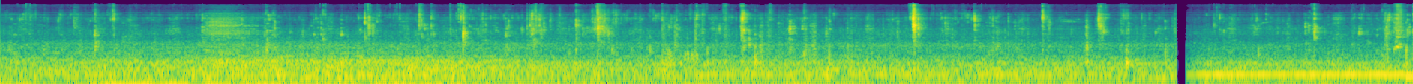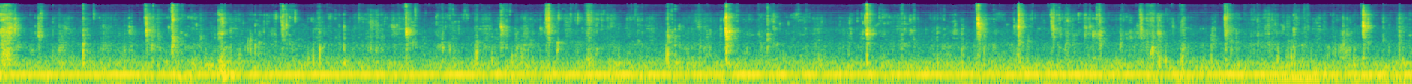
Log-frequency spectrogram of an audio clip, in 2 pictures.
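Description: People chewing and biting soft pounded yam with okra soup, eaten by hand: wet mouth sounds with many scattered clicks and smacks. The sound drops out for a moment about twelve seconds in, and after that a steady low hum runs underneath.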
